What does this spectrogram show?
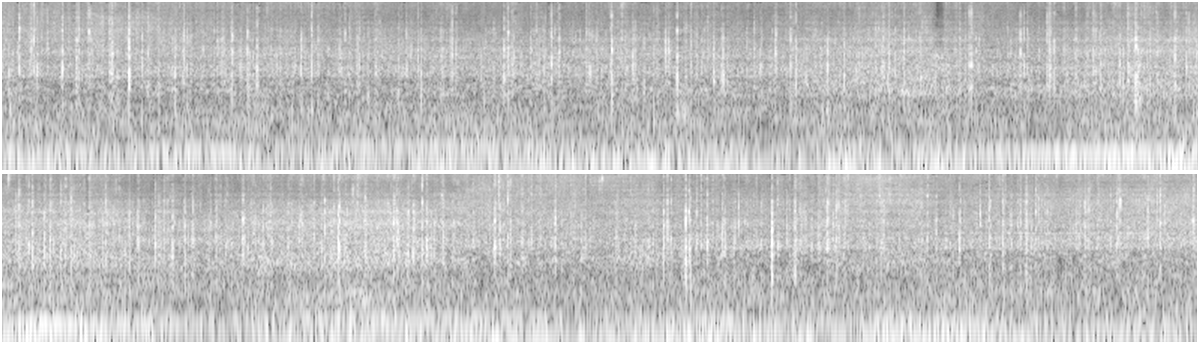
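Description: Steady rain falling, full of small dripping and pattering ticks, over a low continuous rumble.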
